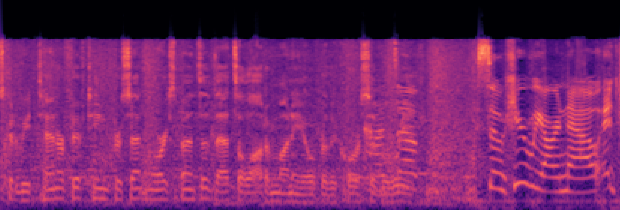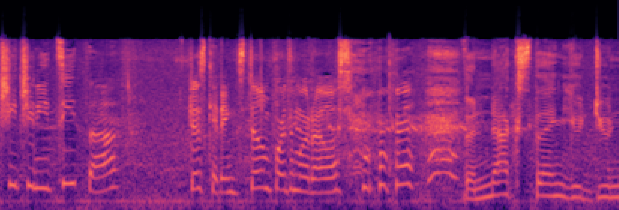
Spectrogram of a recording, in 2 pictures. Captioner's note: laughter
